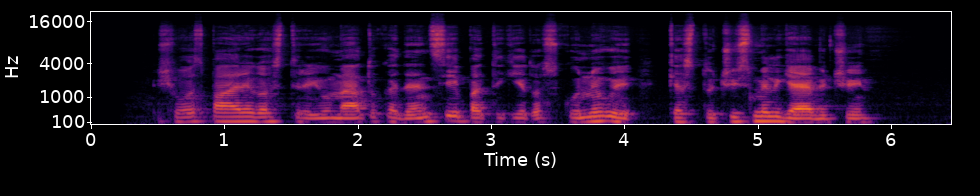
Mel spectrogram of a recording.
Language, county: Lithuanian, Šiauliai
